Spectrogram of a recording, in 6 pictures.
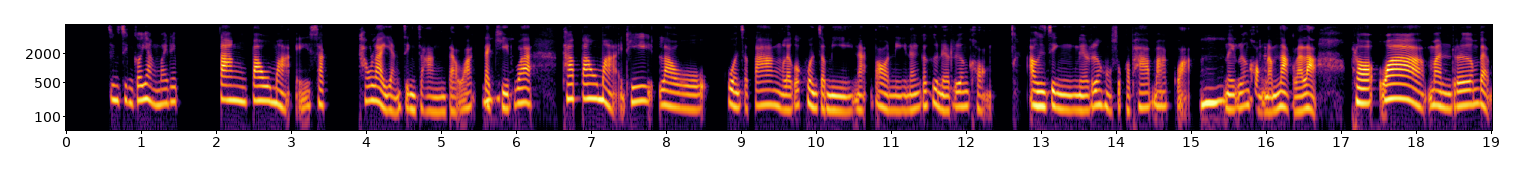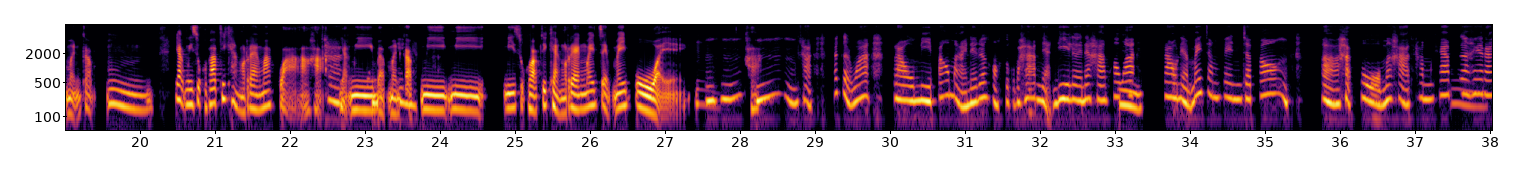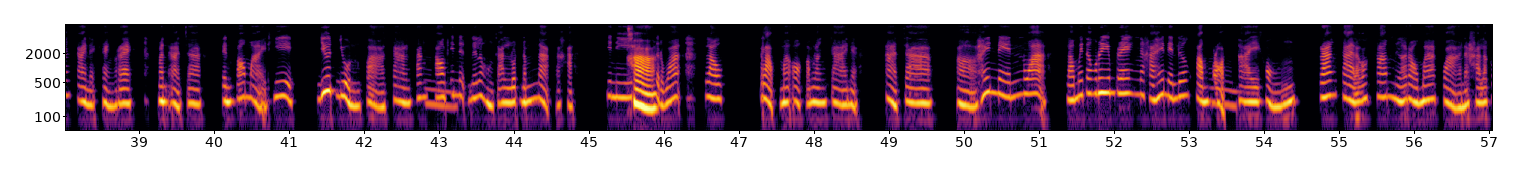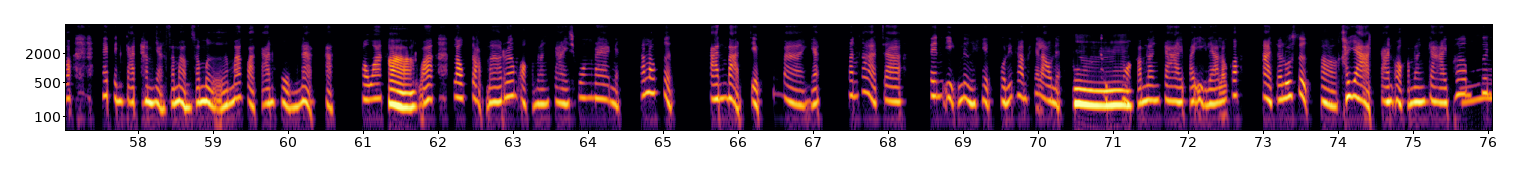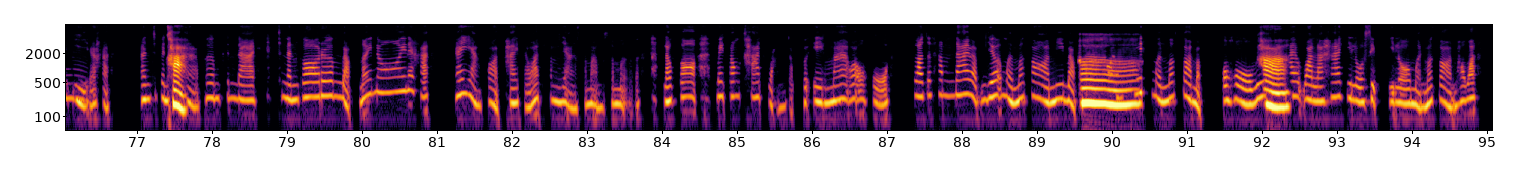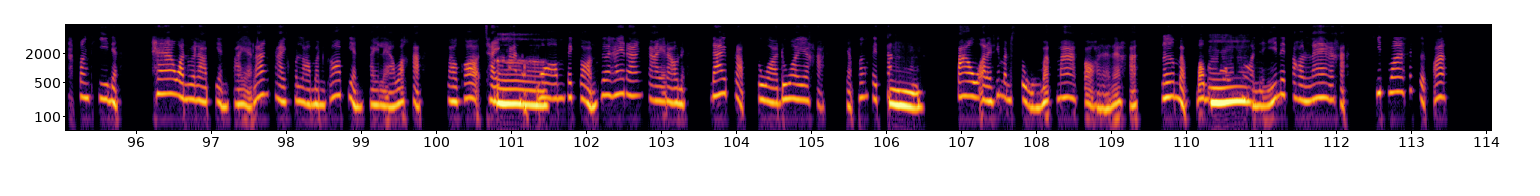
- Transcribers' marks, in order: tsk; other background noise; unintelligible speech; unintelligible speech
- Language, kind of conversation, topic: Thai, advice, ฉันควรเริ่มกลับมาออกกำลังกายหลังคลอดหรือหลังหยุดพักมานานอย่างไร?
